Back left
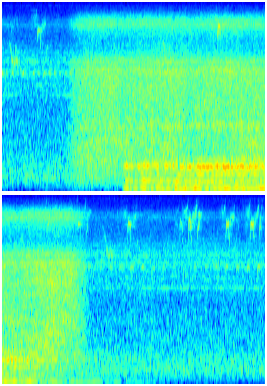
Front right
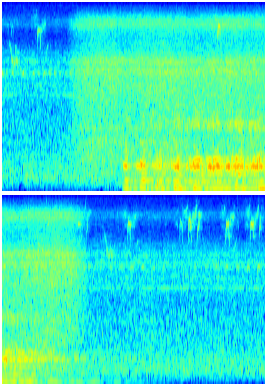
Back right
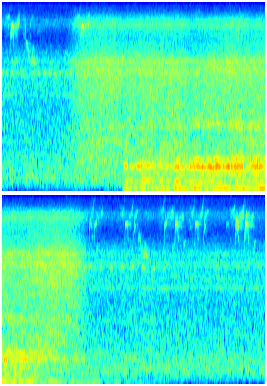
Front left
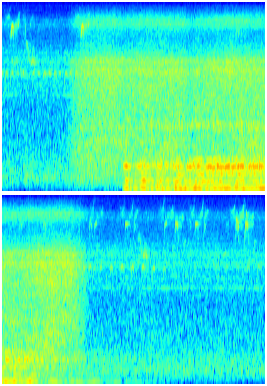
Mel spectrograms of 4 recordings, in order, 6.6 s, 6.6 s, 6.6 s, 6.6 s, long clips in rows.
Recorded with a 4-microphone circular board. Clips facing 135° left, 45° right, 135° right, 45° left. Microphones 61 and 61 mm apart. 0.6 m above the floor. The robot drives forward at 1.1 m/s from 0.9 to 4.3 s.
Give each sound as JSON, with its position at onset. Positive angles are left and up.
{"t": 1.5, "sound": "laughter", "azimuth_deg": -50, "distance_m": 3.5}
